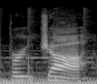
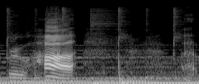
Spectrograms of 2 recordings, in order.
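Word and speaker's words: Brujah: CL here real quick brewha some may pronounce it bruja I say brewha bruha are passionate idealists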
